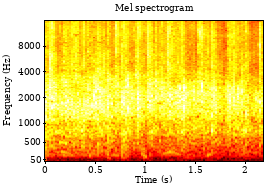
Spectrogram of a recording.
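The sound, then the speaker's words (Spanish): Audience applause at the close of a talk: a dense, steady wash of many hands clapping, moderately loud and even throughout with no voices standing out. “¡El aplauso, venga, va!”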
